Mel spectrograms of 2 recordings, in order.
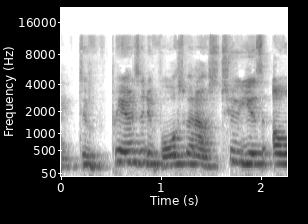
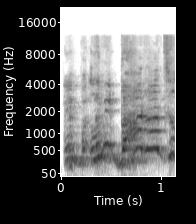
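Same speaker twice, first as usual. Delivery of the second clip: mock worship; 10 semitones higher, 4 dB louder, faster than usual. Mock bowing to the other guests.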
